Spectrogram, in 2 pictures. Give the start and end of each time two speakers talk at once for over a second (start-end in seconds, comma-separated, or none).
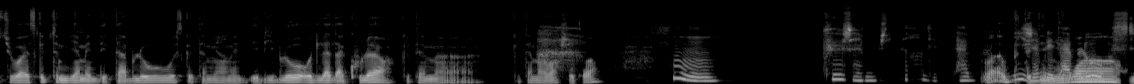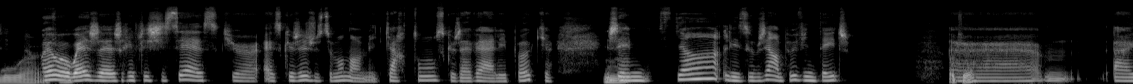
9.8-11.1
